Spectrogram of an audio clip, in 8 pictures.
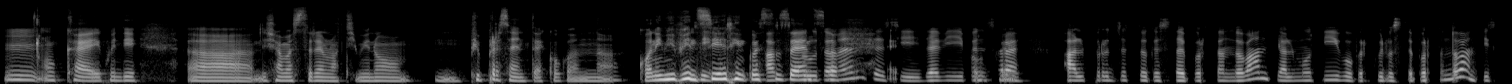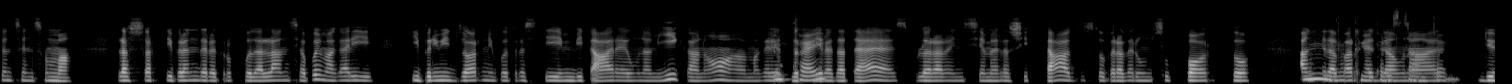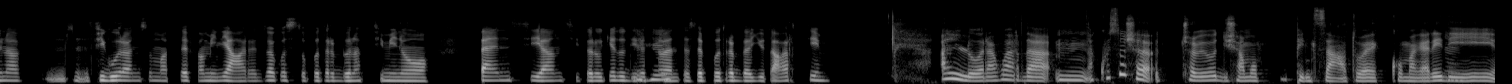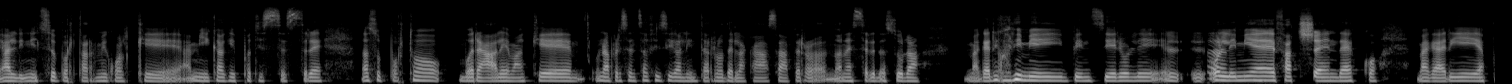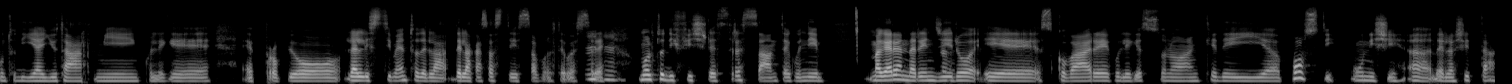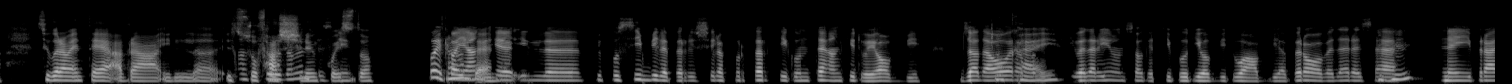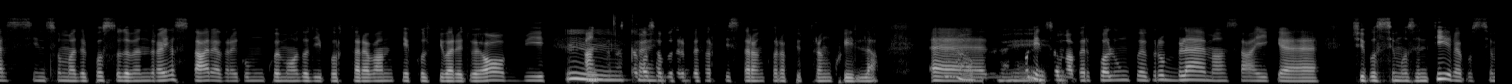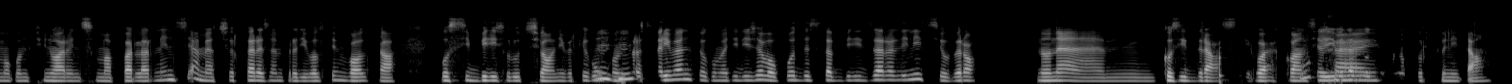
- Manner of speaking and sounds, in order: tongue click; laughing while speaking: "con i miei pensieri in questo senso"; "Okay" said as "mkay"; lip smack; laughing while speaking: "con i miei"; "proprio" said as "propio"; tongue click; tapping; "comunque" said as "cunque"
- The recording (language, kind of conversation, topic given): Italian, advice, Come ci si può trasferire in una nuova città senza conoscere nessuno?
